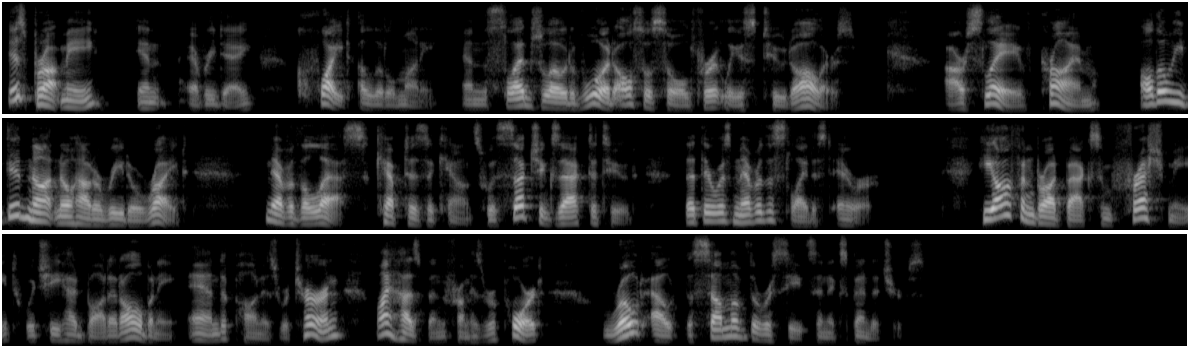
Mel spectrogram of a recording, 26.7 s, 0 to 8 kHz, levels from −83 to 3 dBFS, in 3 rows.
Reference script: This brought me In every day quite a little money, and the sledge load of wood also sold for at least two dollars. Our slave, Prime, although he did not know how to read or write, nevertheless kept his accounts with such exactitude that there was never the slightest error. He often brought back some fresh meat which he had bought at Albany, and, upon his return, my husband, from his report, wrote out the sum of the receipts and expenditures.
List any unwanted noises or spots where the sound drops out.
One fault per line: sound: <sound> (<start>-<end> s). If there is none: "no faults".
no faults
